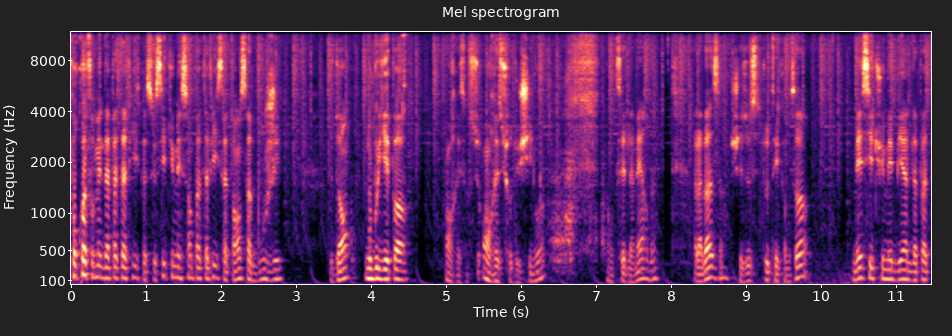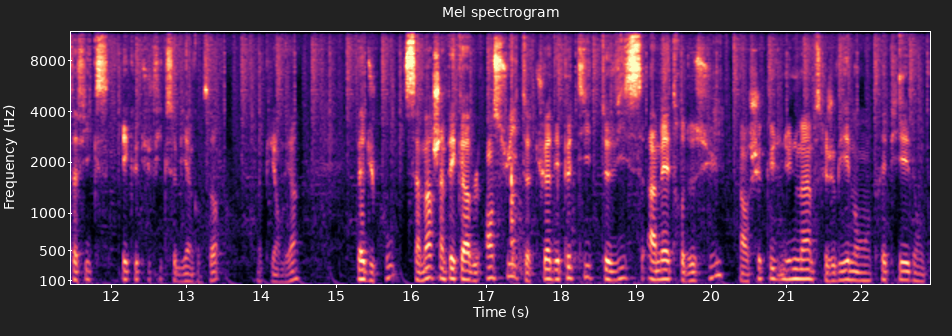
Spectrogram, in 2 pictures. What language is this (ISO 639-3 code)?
fra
